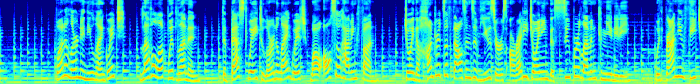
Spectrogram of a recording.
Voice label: foreigner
